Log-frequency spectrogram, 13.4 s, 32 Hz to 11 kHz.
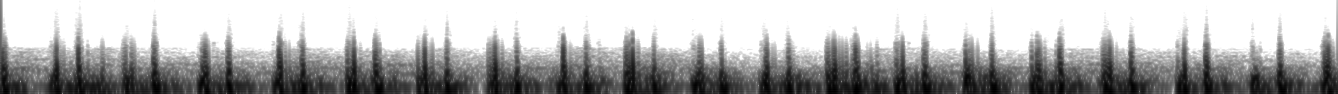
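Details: Heartbeat of a self-described medically fit person, recorded with more than six precision contact microphones; steady deep lub-dub about 85–90 a minute, occasional doubled clicks from the roughly 6 ms microphone delay, not the heart; normal heart sounds.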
